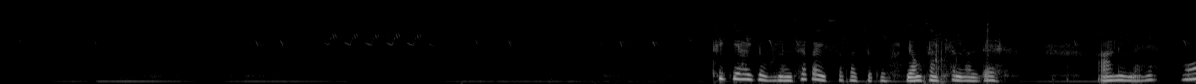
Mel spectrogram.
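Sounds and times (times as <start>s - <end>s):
steady low hum: 0.0s - 11.9s
bird whistling song: 2.8s - 5.5s.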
